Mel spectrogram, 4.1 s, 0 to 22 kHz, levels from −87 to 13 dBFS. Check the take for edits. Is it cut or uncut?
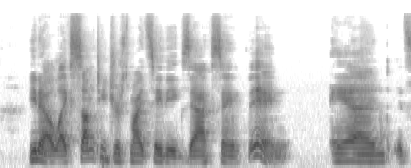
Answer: uncut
